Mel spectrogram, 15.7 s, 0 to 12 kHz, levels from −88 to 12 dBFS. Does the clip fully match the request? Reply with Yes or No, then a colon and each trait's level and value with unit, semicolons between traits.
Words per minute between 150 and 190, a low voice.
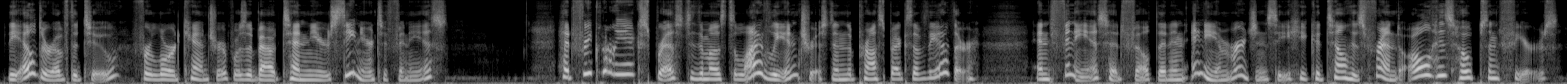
No: average, 170 wpm; high, 245 Hz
